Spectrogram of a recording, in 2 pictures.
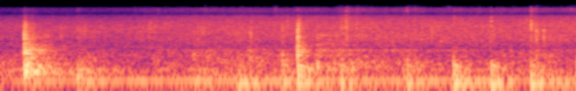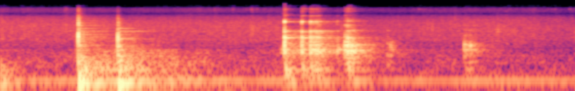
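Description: Soft continuous sizzling in a frying pan while a breakfast casserole ingredient is browned, punctuated by several sharp clinks and scrapes of a utensil against the pan, moderately quiet and close.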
